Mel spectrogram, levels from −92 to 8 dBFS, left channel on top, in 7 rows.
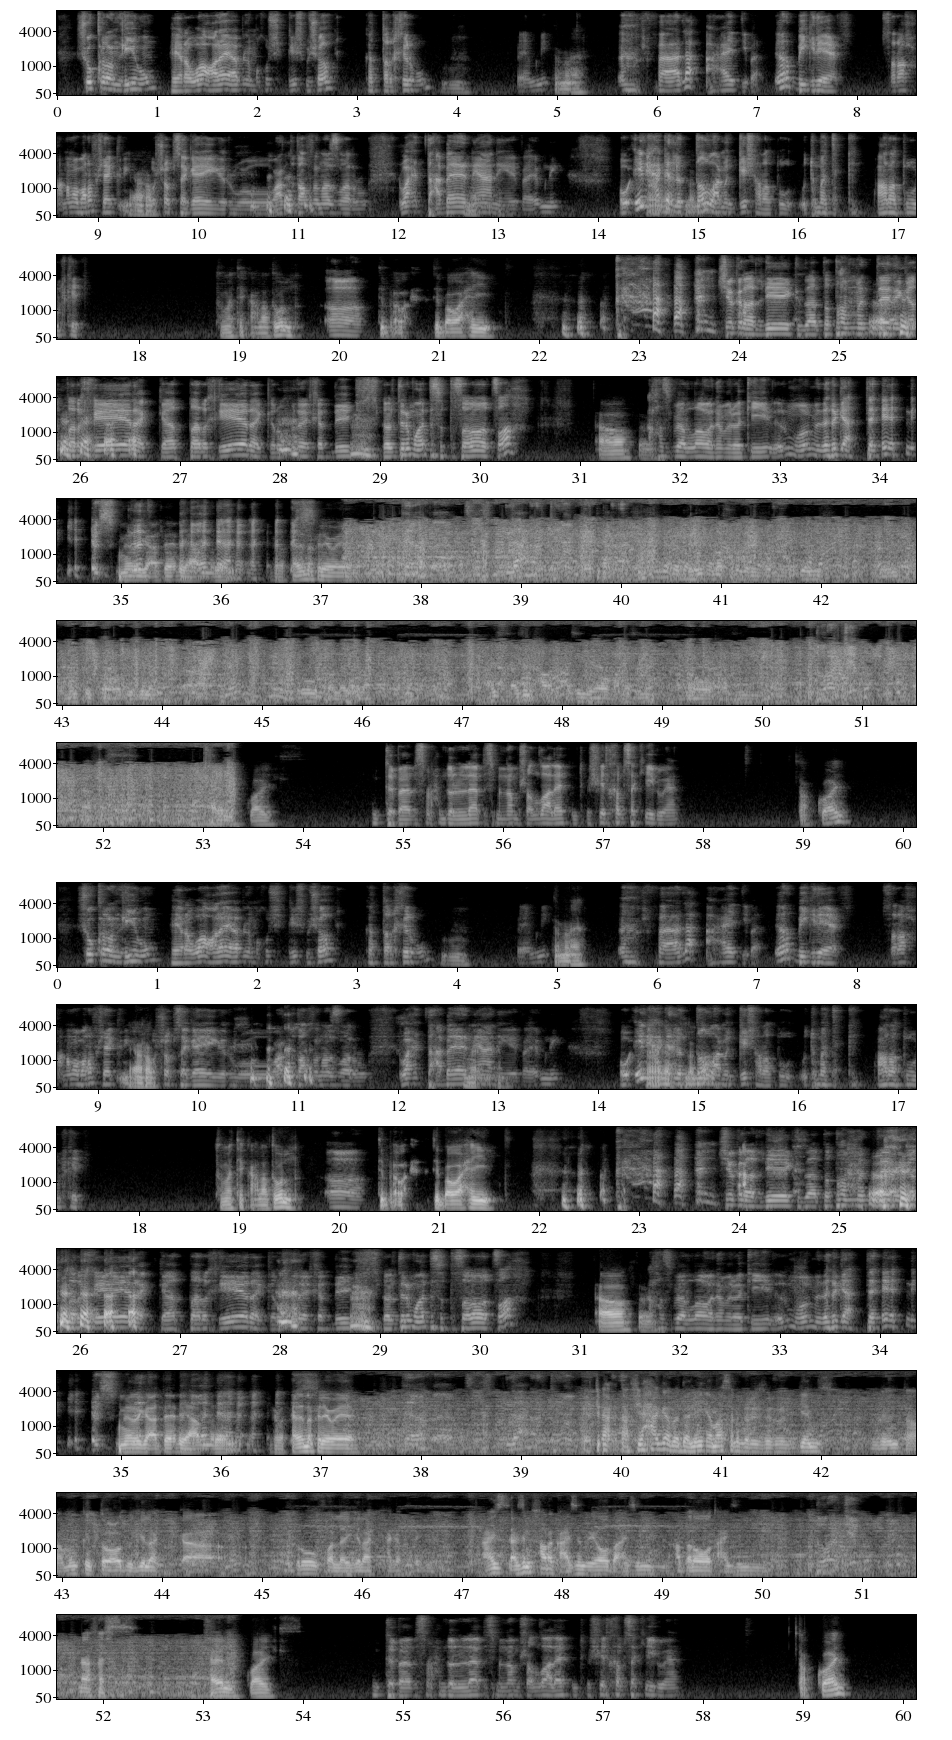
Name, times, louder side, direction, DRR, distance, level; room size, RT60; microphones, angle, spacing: voice 1, 0.2-2.8 3.1-3.7 4.6-4.9 5.6-7.8 8.3-17.4 19.9-20.2 22.8-30.5 31.7-35.3 35.6-36.4 36.7-36.9 37.8-40.1 50.5-51.0 53.0-53.2 54.8-57.7, left 3 dB, 65° left, 0.7 m, -30 dB
voice 2, 5.0-5.3 9.2-9.6 10.7-11.0 12.7-12.8 14.5-15.1 18.8-19.6 20.4-21.6 21.9-22.7 25.1-26.6 28.0-28.2 28.7-29.0 31.2-31.8 35.0-36.1 36.5-37.4 39.8-44.7 45.1-46.7 47.2-50.2 51.8-52.3 53.1-53.7 59.0-59.4, right 7 dB, 75° right, 0.3 m, -24 dB
Picking up multiple frequencies, 37.2-53.3, left 7 dB, 50° left, 0.3 m, -28 dB
sound 1, 45.2-46.0 46.3-47.3 48.3-49.4, right 2 dB, 10° right, 0.5 m, -43 dB
2.7 x 2.4 x 3.6 m
head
